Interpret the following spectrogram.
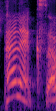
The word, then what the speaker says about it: Penix: I don't know. Penix. Penix. Okay, great. I'm glad you said it correctly so I didn't mess it up.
